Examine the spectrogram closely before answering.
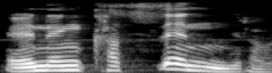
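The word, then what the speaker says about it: ἠνάγκασεν: 이 말 조금 더 우리가 해보면은 헬라어로 보면 에넨카센이라고 해요. 뒤에 발음이 굉장히 세죠.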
